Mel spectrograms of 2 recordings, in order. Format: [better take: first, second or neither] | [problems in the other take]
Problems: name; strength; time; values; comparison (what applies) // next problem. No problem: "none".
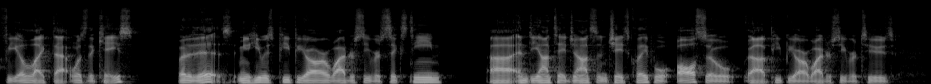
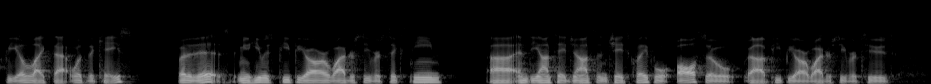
first | muffled; very; fading above 3 kHz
